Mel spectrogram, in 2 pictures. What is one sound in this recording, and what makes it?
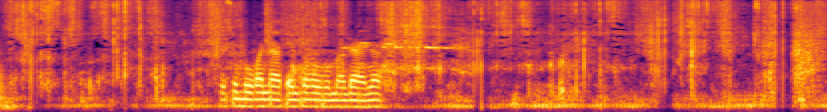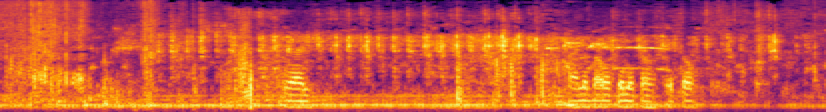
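A cardboard box scrapes and taps as it is handled.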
